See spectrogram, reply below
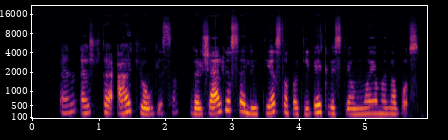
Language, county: Lithuanian, Alytus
